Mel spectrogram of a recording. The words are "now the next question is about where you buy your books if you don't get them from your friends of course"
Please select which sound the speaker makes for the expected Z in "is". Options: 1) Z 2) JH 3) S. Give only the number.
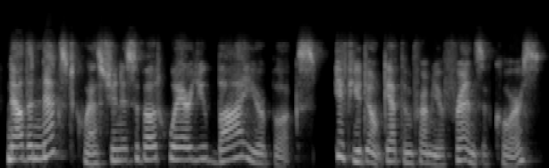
1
